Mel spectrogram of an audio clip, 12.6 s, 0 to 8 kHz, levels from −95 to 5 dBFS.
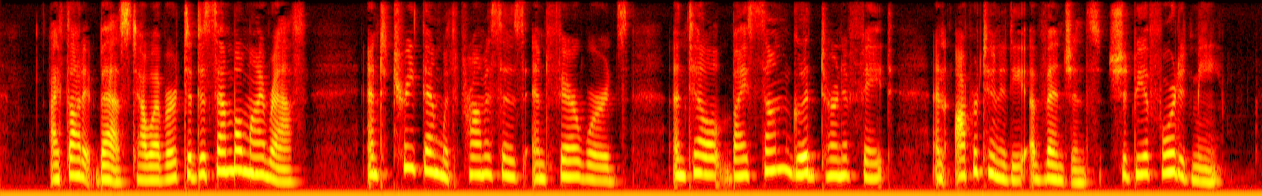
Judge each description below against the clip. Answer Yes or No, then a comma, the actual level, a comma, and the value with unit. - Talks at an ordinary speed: Yes, average, 155 wpm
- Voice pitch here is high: Yes, high, 210 Hz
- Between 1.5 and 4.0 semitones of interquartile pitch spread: No, average, 5.2 semitones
